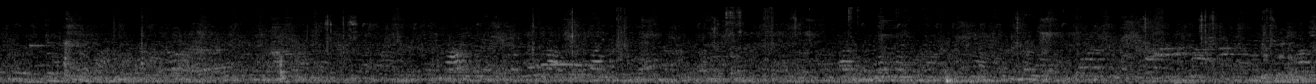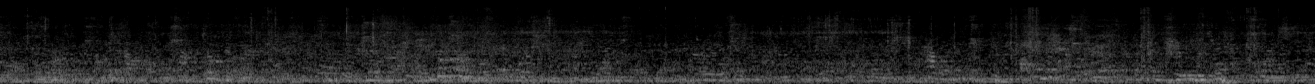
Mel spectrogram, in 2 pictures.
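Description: Electric hair clippers buzz.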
